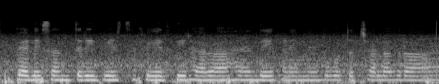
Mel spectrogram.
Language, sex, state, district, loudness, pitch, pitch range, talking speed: Hindi, female, Haryana, Jhajjar, -17 LUFS, 200 Hz, 195-205 Hz, 190 wpm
